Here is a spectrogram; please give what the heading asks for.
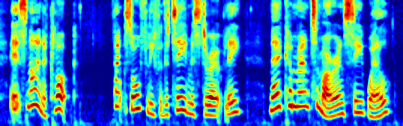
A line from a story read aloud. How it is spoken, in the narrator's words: he exclaimed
